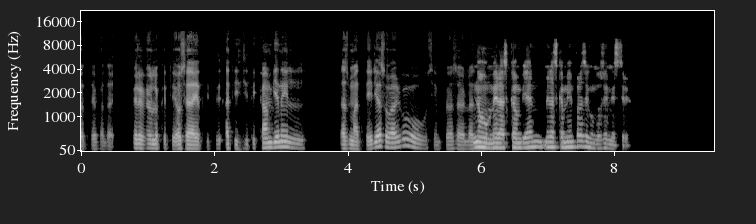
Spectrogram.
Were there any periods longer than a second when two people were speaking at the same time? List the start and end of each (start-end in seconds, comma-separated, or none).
none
